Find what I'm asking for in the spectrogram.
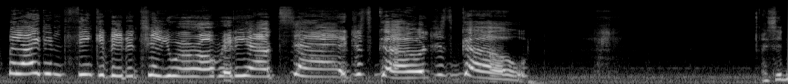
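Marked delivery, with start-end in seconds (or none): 0.1-5.3 much higher, louder mock mother brushing her off; dismissive mother. Daughter imitating her mother sending her off, much higher. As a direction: shoo her away as the mother.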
